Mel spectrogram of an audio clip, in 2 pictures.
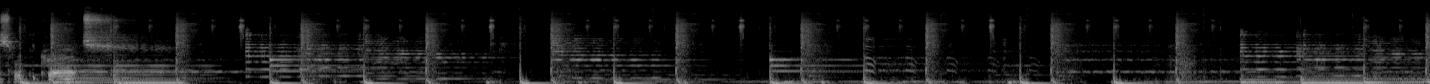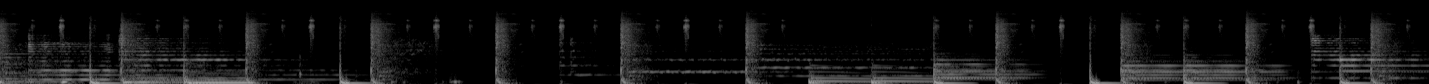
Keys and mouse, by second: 0.1 right click, 0.2 middle click, 0.2 g, 0.9 right click, 1.0-3.5 middle drag, 1.1 g, 2.3 g, 3.5 right click, 3.6 middle click, 3.8 g, 4.0 right click, 4.2-6.4 middle drag, 4.4 g, 5.2 right click, 5.4 g, 6.1-7.2 right drag, 6.4 g, 7.2-10.1 middle drag, 7.8 g, 9.5 right click, 9.6 g, 10.1 right click, 10.3-28.5 middle drag, 10.3 g, 11.6 right click, 12.1 g, 13.1 right click, 13.3 g, 17.1 alt+z, 17.3 right click, 17.9 ctrl+z, 18.7 ctrl+z, 19.5 shift+z, 25.7 ctrl+shift+z.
